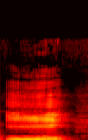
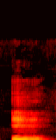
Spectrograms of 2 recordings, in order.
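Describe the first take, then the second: First: "I" held long; drawn-out Latin long "I"; long vowel i. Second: "I" short and soft; brief Latin short "I"; short vowel i. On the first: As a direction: stretch the "I" out. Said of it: "tem o I longo". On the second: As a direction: clip the "I" quickly. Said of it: "e o I breve". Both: Shown as a demonstration.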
